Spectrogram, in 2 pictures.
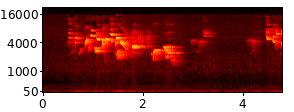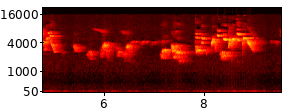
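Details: European goldfinch, three years old, kept in a cage at the Qriaa bird market, giving a faultless song of rapid tinkling, twittering phrases in three energetic bursts, each a jumble of high chirps and short buzzy slurs.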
